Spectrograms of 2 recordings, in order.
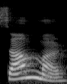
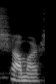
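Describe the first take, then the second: First: সামার in two distinct parts, সাম and মার; deliberate two-syllable সামার; split into syllables. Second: Said in the usual way. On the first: Shown as a demonstration. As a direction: break সামার after সাম. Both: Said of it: "two syllabic word".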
